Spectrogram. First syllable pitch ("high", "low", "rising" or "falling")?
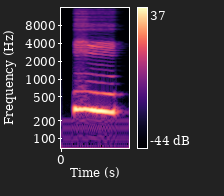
low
